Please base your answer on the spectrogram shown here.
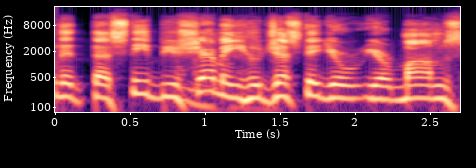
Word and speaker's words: Buscemi: Buscemi, Right.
